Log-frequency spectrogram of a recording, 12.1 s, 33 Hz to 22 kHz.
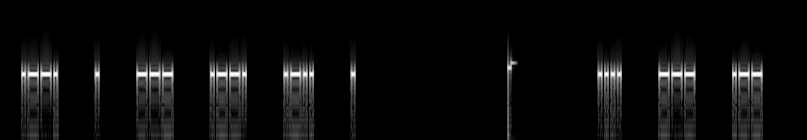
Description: Morse code, heard as a keyed tone, about 25 wpm, spaced as for 12 wpm, 700 Hz. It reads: PEOPLE HOW
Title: 4x Character Spacing - Top 100 Words - 25wpm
